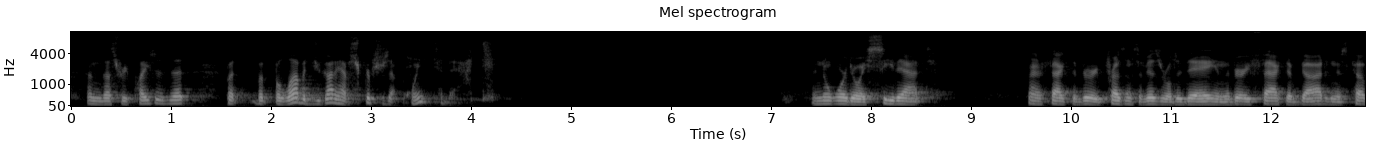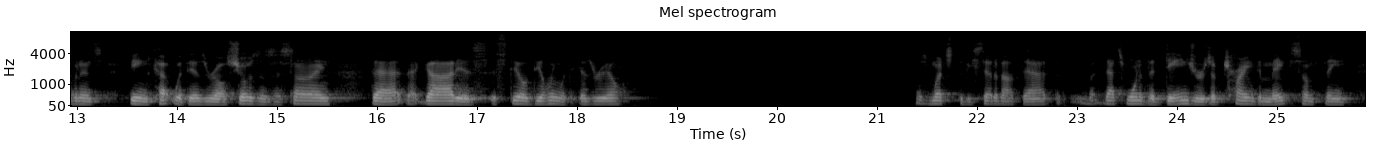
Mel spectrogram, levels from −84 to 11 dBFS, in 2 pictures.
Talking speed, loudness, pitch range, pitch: 175 wpm, -37 LUFS, 125-145 Hz, 135 Hz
